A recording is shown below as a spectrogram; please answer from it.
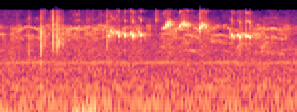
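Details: Konin ijoan sunbird song meant to provoke other birds into singing: high, thin chirps and quick descending whistled slurs in short clustered bursts over faint steady background hum.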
